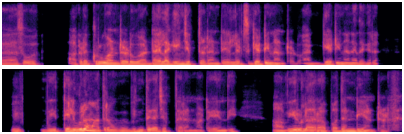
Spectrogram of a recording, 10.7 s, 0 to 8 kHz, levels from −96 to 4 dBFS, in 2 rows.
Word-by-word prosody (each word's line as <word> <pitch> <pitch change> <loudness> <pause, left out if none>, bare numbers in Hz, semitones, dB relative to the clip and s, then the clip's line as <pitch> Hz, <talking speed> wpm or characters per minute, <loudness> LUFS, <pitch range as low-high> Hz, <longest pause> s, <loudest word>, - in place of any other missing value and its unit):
ఆహ్, 135 -1 -4
సో 155 - -4 0.6
అక్కడ 150 +2 -2
క్రూ 155 +1 +2
అంటాడు. 150 -1 +2
ఆ - - +1
డైలాగ్ 140 +1 +3
ఏం 150 - +2
జెప్తాడంటే 145 -1 -2
"లెట్స్ 135 -1 +1
గెట్ 145 +1 +4
ఇన్" 160 - +1
అంటాడు. 100 -2 -8 0.3
గెట్ 140 +3 +1
ఇన్ 175 - 0
అనే 165 -1 -2
దగ్గర 140 +5 -7 0.5
వి 140 - -3 0.4
వి 140 - -1 0.2
తెలుగులో 165 +9 +9
మాత్రం 185 -2 -1 0.3
వింతగా 160 +4 0
చెప్తారనమాట. 110 -4 -8
ఏంది 125 +2 -4 0.6
ఆ - - -2
వీరులారా 150 -1 +2
పదండి 140 +1 +1
అంటాడు. 110 - -8
145 Hz, 155 wpm, -25 LUFS, 135-155 Hz, 0.6 s, తెలుగులో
